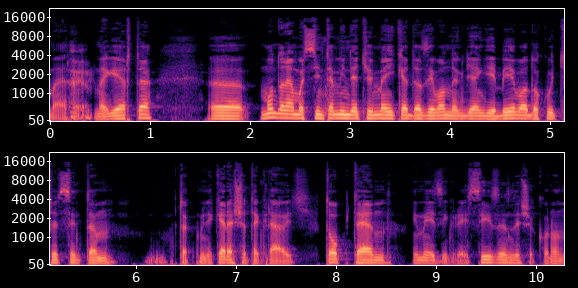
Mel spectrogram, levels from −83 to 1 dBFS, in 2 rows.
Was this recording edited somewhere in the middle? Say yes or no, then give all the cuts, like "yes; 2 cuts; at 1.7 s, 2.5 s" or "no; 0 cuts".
no; 0 cuts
